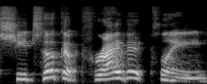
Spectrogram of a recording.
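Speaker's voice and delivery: heavy, loud, drawn-out mocking sarcasm. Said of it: "So a lot of this is sarcasm".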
